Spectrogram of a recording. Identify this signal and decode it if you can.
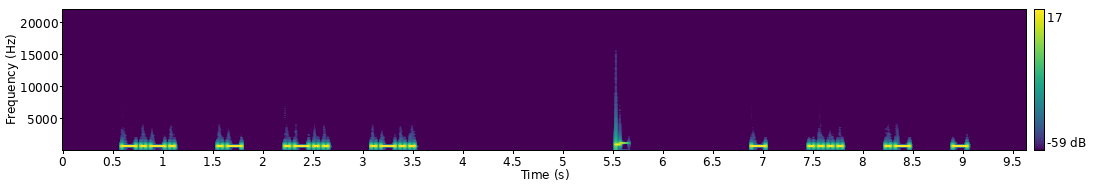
Morse code, heard as a keyed tone, about 25 wpm, spaced as for 14 wpm, 700 Hz. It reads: CALL THAT
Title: 3x Character Spacing - Top 200 Words - 25wpm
